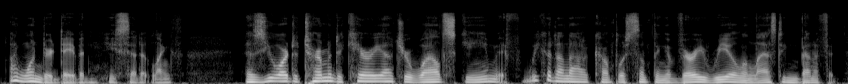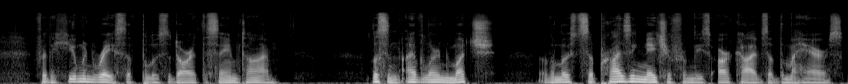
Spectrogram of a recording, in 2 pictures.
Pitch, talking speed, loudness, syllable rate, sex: 105 Hz, 195 wpm, -20 LUFS, 6.0 syllables/s, male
